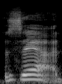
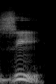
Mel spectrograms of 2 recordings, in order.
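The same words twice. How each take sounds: First: The letter is said in a non-American pronunciation. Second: The letter is said in an American pronunciation.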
